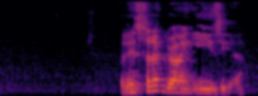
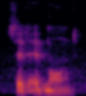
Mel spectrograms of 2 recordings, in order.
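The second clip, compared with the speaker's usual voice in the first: usual speaking voice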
